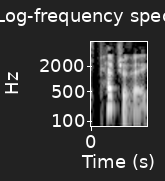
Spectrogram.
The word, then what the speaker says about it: Petrovay: to apologize for that I said it was Petro it's Petra come on well just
